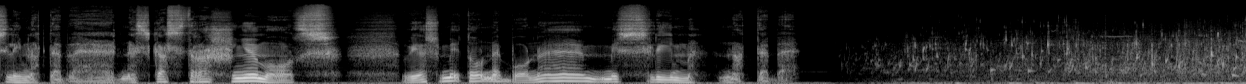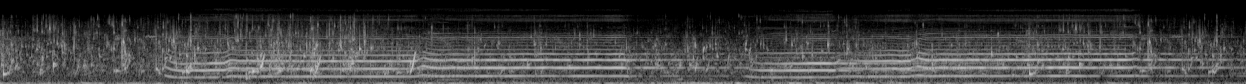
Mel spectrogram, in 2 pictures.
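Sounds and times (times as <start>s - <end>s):
speech: 0.0s - 8.0s
swollen stream water rushing and gurgling: 8.5s - 24.9s
sustained droning tones: 13.5s - 24.9s.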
